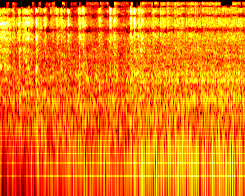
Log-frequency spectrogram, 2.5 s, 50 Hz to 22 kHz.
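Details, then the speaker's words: John Deere Z525E zero-turn riding mower, cold start with the brake on and the spring-loaded choke held while cranking: engine catches and settles into a steady, slightly rising idle with even firing; normal start. "You have to hold this choke on position while you're cranking the machine over."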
